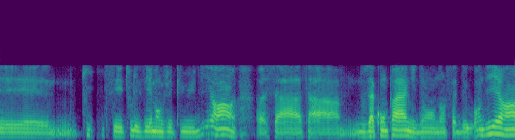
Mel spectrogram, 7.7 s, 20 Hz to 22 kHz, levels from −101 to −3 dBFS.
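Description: From start to finish the speech carries plainly audible G.729 codec damage. Nothing above 4 kHz survives, and the pulse-based excitation gives a rough, slightly synthetic edge, which fits 8 kbit/s G.729A coding with the voice rebuilt from a filter and pitch model.

VoIP packet loss concealed by the speech codec appears at 1.34–1.56 s, 2.99–3.45 s and 7.00–7.23 s. Lost packets, in runs of up to 50 ms, are bridged by extrapolating the last frame. The result is buzzy or noisy, fading stretches, and the voice stays weakened briefly afterwards.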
